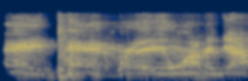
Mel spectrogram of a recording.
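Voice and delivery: very high, shouted voice impression.

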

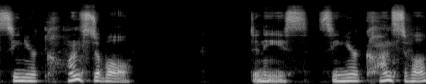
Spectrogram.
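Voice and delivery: slow, disgruntled, grumbling voice. Retelling a man correcting a woman on his title: imitating someone grumbling. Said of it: "he kind of grumbles at her and goes".

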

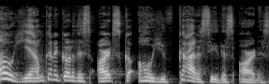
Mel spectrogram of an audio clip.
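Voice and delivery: put-on, affected, camped-up voice.

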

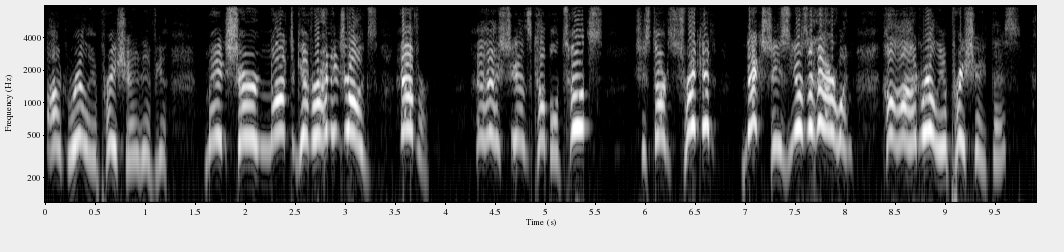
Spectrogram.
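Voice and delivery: very high, cartoon-style voice. Acting out a quote from trial confessions: Mickey Mouse voice. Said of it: "the Mickey Mouse voice makes it weirdly scarier".

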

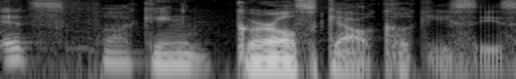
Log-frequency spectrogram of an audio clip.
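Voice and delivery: slow radio announcer voice.

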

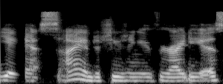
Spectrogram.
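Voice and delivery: ordinary delivery

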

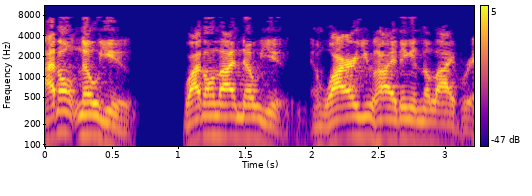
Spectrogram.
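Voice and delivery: big, deep-voiced baritone. Retelling what a man said on finding the speaker hiding in the library, in a big booming baritone voice. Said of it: "in this big booming baritone voice of his".

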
